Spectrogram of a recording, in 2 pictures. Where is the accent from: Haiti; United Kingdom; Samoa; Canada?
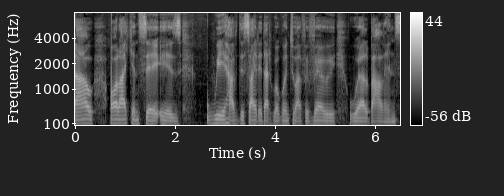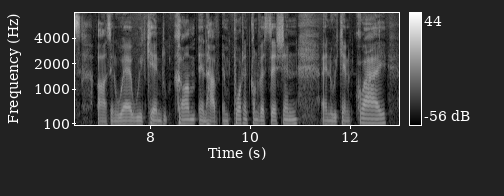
Haiti; moved away as an adult; now in United States; I grew up in Haiti.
